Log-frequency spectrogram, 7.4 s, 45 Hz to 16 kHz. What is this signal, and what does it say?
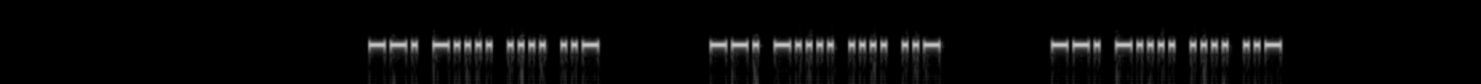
Morse code, heard as a keyed tone, about 47 wpm, 690 Hz. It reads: G6HU G6HU G6HU
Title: DXCC-100 Call Signs - 4 Characters - Repeated 3x - 45wpm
